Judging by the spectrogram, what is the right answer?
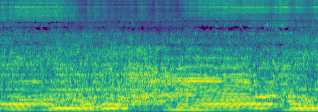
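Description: CNC mini mill with stepper-driven axes cutting a round hole in a metal plate with an end mill: a steady machine hum from the spindle and steppers, with tones that shift every second or so as the axes move around the circle. There appears to be some chatter right as the X-axis reverses.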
